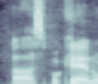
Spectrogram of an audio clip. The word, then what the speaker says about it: Spokane: Spokane, Washington, if I'm saying that right.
